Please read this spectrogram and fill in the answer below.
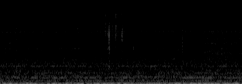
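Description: Faint handling of a curved phone cover glass being lifted out of a laminating machine's mould, with one brief soft handling sound about a second in, over a low steady room hum.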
